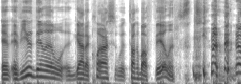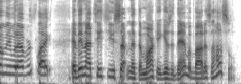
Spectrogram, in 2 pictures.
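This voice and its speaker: This solo podcast host's voice runs on the high side with big pitch swings and a sharp tone, at a moderate pace and with no echo. He improvises a casual monologue in streetwise, colloquial language laced with profanity.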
